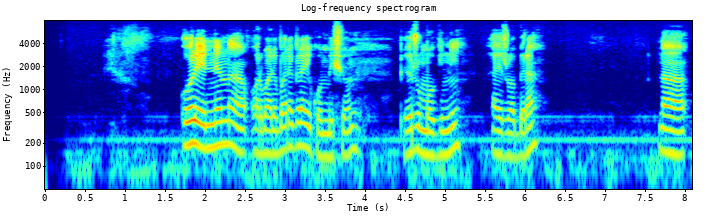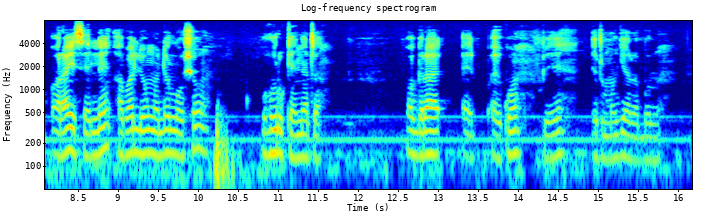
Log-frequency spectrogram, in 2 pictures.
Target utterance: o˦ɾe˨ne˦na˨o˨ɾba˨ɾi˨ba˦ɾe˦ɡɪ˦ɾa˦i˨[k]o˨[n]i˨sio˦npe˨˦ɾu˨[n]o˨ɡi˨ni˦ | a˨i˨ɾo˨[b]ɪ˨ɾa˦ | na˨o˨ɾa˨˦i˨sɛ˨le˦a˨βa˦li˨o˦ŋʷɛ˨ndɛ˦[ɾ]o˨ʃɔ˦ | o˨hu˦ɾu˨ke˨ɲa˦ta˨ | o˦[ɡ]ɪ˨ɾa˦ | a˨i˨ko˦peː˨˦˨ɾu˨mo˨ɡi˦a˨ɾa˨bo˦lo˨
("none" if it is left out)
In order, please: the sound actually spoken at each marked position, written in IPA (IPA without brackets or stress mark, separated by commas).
k, m, m, b, l, ɡ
